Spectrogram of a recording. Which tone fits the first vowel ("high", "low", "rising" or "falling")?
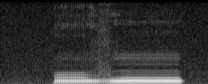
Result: low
